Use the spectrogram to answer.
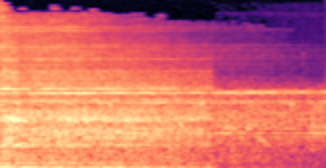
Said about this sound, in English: Did I hear an air horn from Steve Galindo's yeah, truck right there?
